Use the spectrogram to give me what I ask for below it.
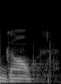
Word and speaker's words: गाँव: अभी गाँव का उदाहरण देखिए, गाँव के ऊपर से चंद्र बिंदु को हटा दिया जाएगा अनुनासिक को, तो कैसे बोला जाएगा? गाँव। ये अशुद्ध उच्चारण है, इस पर चंद्र बिंदु आने पर ही ये शुद्ध उच्चारण होता है, गाँव।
